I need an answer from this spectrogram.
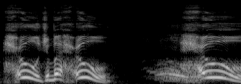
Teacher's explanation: Ha pedas kan, dia terletak dekat tengah rongga kerongkongan kita.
